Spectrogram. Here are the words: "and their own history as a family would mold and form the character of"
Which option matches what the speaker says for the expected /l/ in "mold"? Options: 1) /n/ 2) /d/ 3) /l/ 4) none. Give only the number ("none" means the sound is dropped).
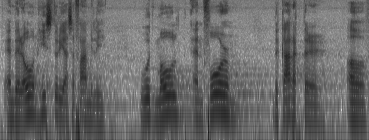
3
